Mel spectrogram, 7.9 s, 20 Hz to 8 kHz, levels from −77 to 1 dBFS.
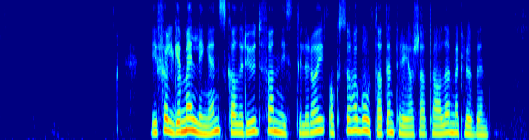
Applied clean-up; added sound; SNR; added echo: neural separator model SepFormer DNS4.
